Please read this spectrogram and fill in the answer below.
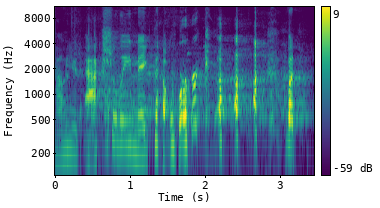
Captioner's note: laughs; audience laughing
